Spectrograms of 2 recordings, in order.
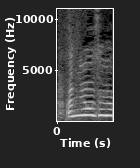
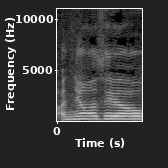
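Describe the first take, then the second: First: The greeting is loud and lively, full of energy. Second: The greeting is flat and routine, like reciting. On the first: The greeting is sincere and warm. The speaker calls it right. "이렇게 크게" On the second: The greeting is a fake, scripted formality. The speaker calls it wrong. "가식처럼 매뉴얼처럼"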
